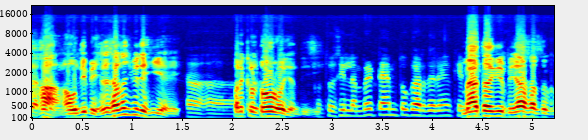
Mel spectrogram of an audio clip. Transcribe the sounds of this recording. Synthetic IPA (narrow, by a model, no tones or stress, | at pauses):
ɦã̰ːã̰ːnd̪iːp̬eːʃʰlẽsaɾət͡ʃbiːnəɦiːaːɦḛːpəɾkəɳʈɾoːlɦoːd͡ʒãːnd̪ḭːsiːʊĩːləeʈːmt̪õkəɾmɛ̃ːd̪əɾɡip̬əɲd͡ʒaːsaːlt̪õː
